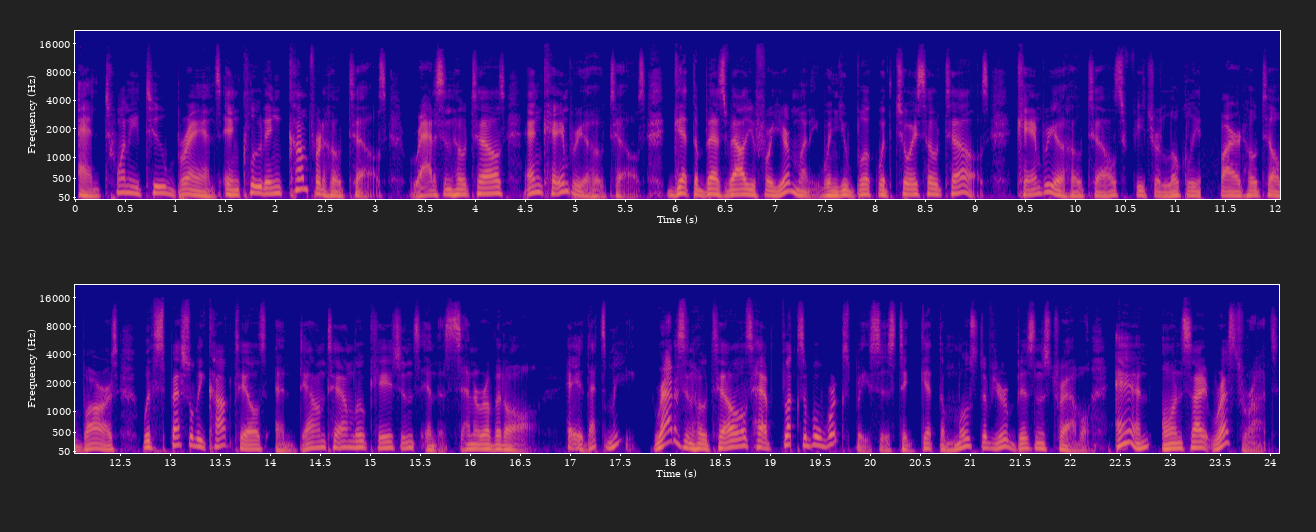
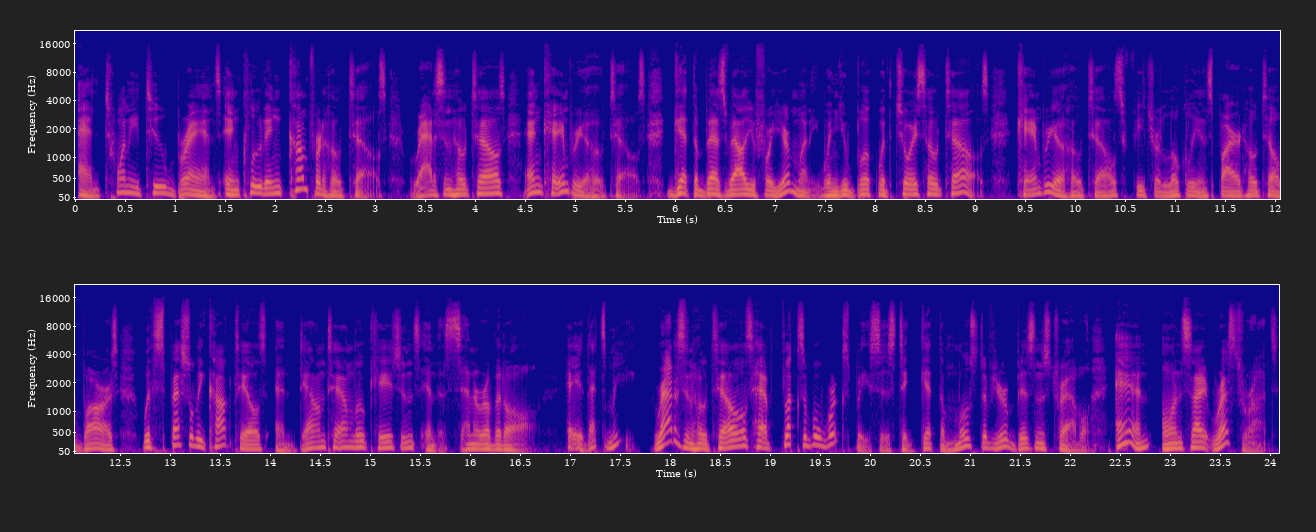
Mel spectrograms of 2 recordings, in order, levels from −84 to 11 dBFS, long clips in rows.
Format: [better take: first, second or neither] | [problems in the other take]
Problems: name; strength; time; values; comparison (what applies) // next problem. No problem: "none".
second | audio cutting out; at 11 s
